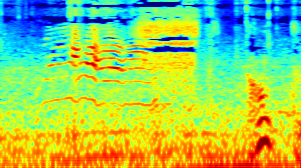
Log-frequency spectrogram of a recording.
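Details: Street cat at a park where strays crowd around while a tuxedo cat is stroked: one drawn-out wavering meow lasting about a second, followed by a short low chirp, with a woman's hushed voice nearby.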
